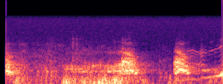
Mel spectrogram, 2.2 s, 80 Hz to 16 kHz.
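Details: Female Chow Chow, 13 November 2009, barking at her own reflection in a mirror as if another dog had entered the garden; a few short gruff barks mixed with a person's voice.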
